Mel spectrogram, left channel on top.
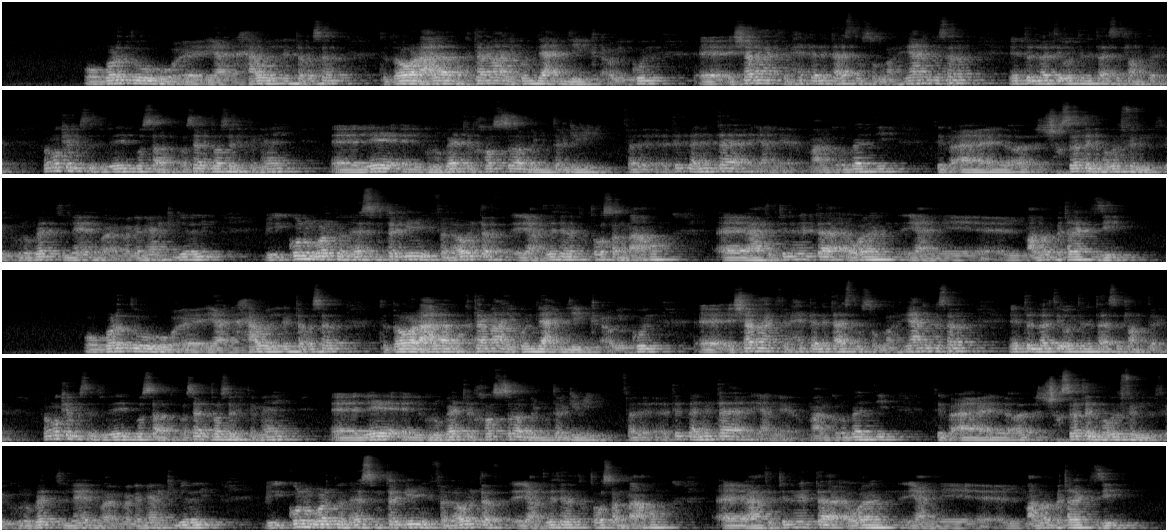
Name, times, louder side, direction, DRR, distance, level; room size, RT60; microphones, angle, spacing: voice 1, 0.8-6.7 7.0-9.7 10.1-11.7 12.1-14.6 14.9-17.6 17.9-20.6 21.0-25.4 25.9-30.0 30.4-34.4, right 1 dB, 25° right, -5 dB, 3.5 m, -22 dB
24.0 x 9.8 x 2.8 m, 0.86 s
head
